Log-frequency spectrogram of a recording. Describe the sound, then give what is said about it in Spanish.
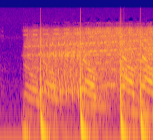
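An electronic telephone tone sounds as a caller's call to a radio show drops, a buzzy, harmonic drone with sharp, evenly spaced downward chirps repeating about every half second. No one speaks. “Ah, se cortó la llamada.”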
